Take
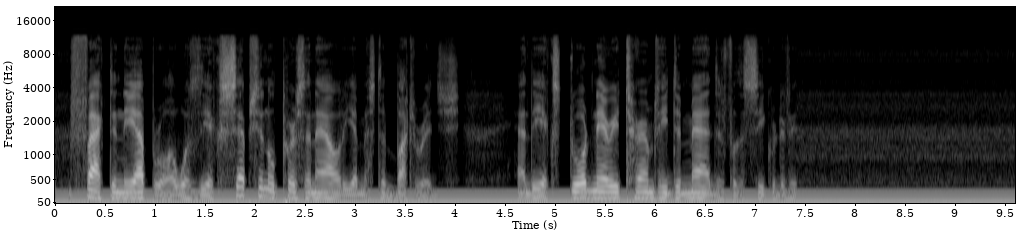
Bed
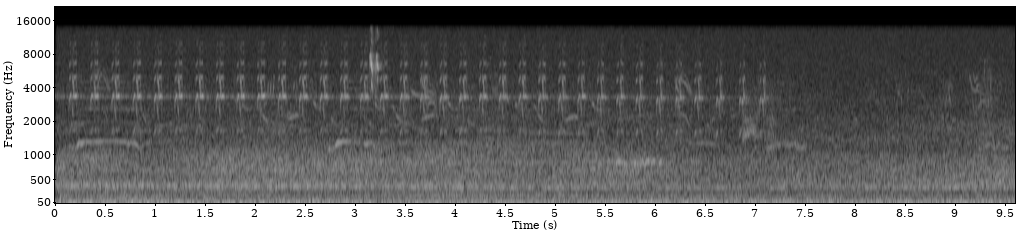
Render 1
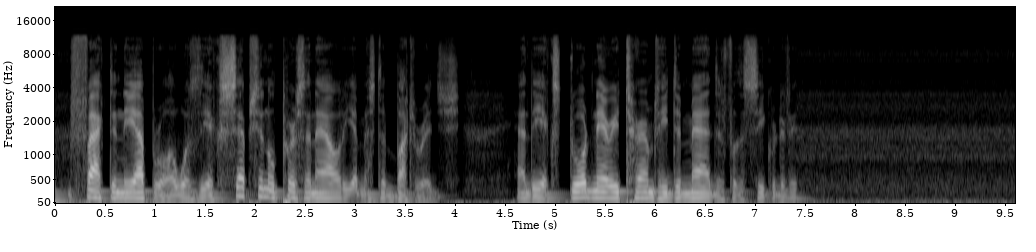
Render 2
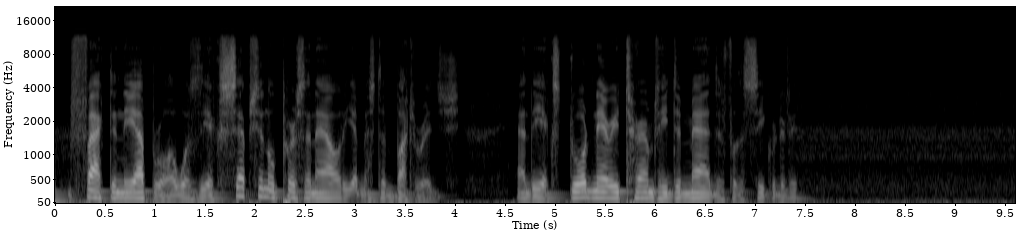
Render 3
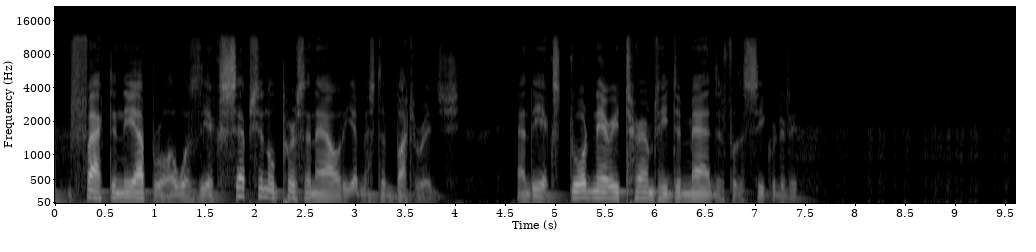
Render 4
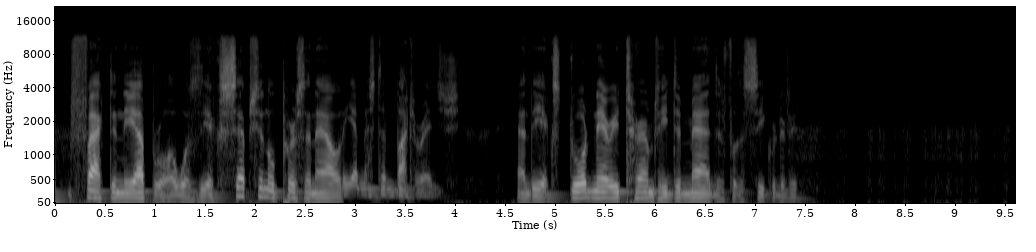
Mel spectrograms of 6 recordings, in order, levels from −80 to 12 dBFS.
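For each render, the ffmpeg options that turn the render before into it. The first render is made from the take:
-af "bandreject=f=50:t=h:w=4,bandreject=f=100:t=h:w=4,bandreject=f=150:t=h:w=4,bandreject=f=200:t=h:w=4,bandreject=f=250:t=h:w=4"
-af "volume=-9.5dB"
-af "agate=range=-18dB:threshold=-59dB:ratio=16:detection=peak,lowshelf=f=150:g=-11.5"
-filter_complex "[0:a]asettb=1/sr,asplit=3[a][b][c];[a]atrim=end=2.884[d];[b]atrim=start=2.88:end=3.89,asetpts=PTS-STARTPTS,afade=t=in:d=0.004:c=qsin,afade=t=out:st=1.006:d=0.004:c=qsin,afreqshift=110[e];[c]atrim=start=3.886[f];[d][e]acrossfade=d=0.004:c1=hsin:c2=qsin[g];[g][f]acrossfade=d=0.004:c1=qsin:c2=hsin"

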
